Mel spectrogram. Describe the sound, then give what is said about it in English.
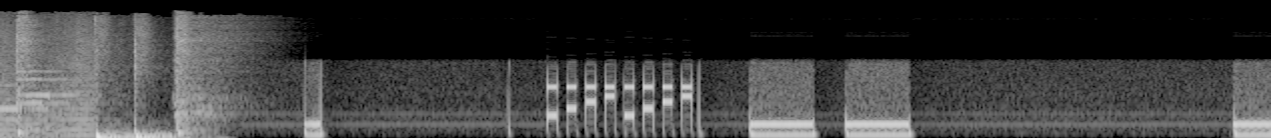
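A rustle, then a quick run of keypad dialing beeps, followed by an overseas telephone ringback tone in short paired bursts, a brief pause, and the next ring beginning, clear over a faint hum, on a call placed to Brendan Favola. “That's an overseas ringtone.”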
